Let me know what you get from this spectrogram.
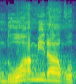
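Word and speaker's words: נֹעַם: 능력이 있다라고 말씀을 하십니다 여기 선한이라는 말의 뜻이 히브리어로 노암이라고 발음이 되어지는데 이게 언제 쓰여지는 선한이라는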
